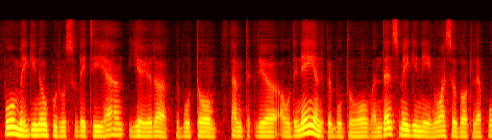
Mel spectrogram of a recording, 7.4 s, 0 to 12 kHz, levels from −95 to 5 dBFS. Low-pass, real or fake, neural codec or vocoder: 7.2 kHz; fake; codec, 16 kHz, 0.2 kbps, FocalCodec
